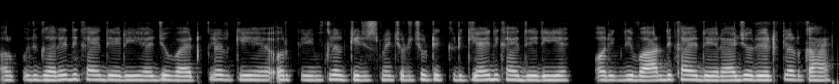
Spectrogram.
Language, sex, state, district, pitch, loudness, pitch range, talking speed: Hindi, female, Chhattisgarh, Jashpur, 205 Hz, -16 LUFS, 200-210 Hz, 250 wpm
